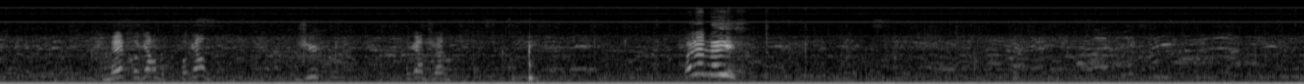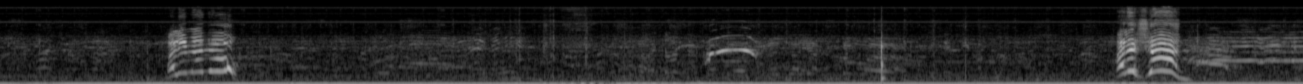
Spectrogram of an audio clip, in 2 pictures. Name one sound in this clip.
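Young spectators shout and cheer outdoors in short bursts.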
